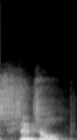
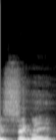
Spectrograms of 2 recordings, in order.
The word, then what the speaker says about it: Sigil: in the city of Sigil because I'm going to actually pronounce it corre correctly now. Um because I can't say sigle consistently for that many times.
